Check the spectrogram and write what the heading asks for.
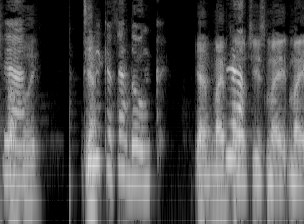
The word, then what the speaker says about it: Tineke Verdonk: Did I pronounce it yeah. properly? Yeah. Tineke Verdonk.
